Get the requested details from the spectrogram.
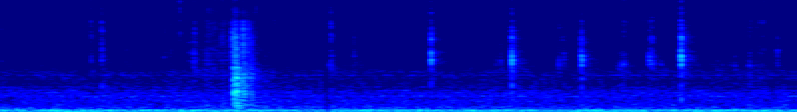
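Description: A small, solid white rectangular bar of dry Ivory soap is held in one hand and carved with a metal utility knife blade, shaving off curls. Short, crisp, bright scraping clicks repeat over a steady low hum, with one longer, fuller scrape near the start.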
